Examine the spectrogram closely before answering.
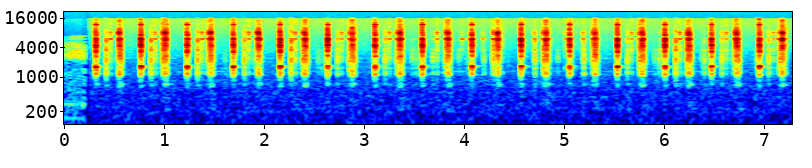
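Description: Clock-ticking sound effect: quick, even ticks at about four a second, starting about a quarter second in. It counts off the thinking time for naming the buildings.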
